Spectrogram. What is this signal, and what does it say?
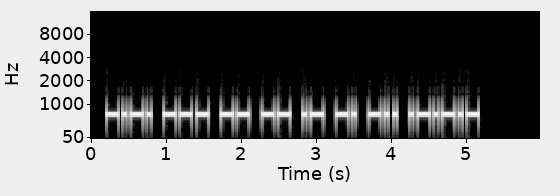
Morse code, heard as a keyed tone, about 21 wpm, 700 Hz. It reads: COMMAND.
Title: Sentences from Top 1600 Words 22wpm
